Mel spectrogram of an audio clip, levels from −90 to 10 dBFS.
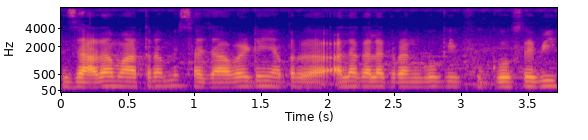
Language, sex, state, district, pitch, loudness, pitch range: Hindi, male, Chhattisgarh, Bilaspur, 135 Hz, -20 LUFS, 130-140 Hz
